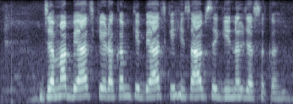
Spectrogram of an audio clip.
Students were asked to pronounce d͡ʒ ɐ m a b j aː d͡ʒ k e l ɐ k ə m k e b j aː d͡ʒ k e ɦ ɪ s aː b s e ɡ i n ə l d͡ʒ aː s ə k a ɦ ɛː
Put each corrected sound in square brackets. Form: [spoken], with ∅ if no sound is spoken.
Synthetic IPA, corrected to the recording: d͡ʒ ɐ m a b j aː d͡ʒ k e [ɾ] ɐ k ə m k e b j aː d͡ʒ k e ɦ ɪ s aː b s e ɡ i n ə l d͡ʒ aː s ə k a ɦ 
